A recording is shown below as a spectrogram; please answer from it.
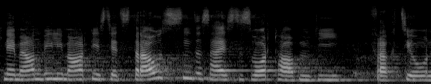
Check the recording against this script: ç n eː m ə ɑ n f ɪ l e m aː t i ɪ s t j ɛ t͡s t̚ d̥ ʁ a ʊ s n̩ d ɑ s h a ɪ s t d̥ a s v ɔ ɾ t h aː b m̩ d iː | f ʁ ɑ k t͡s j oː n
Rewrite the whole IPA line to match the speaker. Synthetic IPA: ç n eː m ə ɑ n v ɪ l i m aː t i ɪ s t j ɛ t͡s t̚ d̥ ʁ a ʊ s n̩ d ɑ s h a ɪ s t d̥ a s v ɔ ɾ t h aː b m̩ d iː | f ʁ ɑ k t͡s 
